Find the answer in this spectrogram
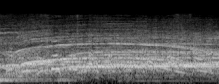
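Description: Audience cheering and screaming together, a long high shriek of many voices that rises and then falls away.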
